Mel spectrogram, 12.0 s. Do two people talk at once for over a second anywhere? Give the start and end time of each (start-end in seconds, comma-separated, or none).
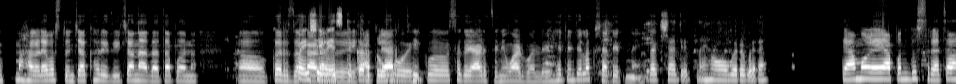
3.7-5.2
